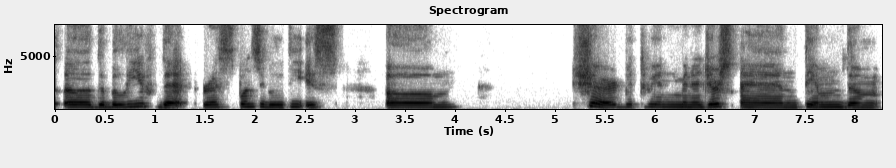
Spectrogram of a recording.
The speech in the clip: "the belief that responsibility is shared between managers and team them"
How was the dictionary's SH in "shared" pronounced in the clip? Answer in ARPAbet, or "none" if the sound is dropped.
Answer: SH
